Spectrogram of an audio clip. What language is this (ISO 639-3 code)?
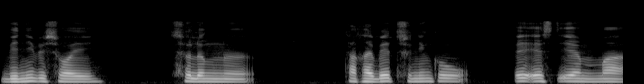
brx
